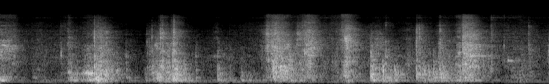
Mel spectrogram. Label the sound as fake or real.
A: fake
